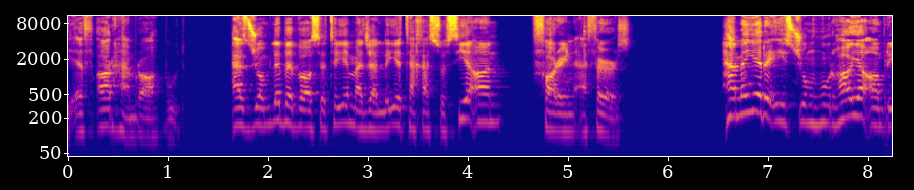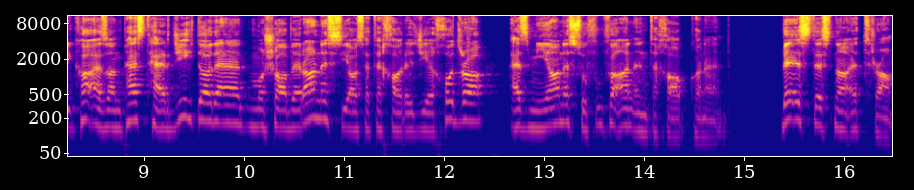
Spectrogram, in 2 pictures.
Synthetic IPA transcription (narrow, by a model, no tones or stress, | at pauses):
efɒːɾɦæmɾɒːhbṵːd̪̥ | ʔæzd͡ʒomle̞be̞vɒːse̞t̪ʰe̞je̞mæd͡ʒælːe̞je̞t̪ʰæxæsːo̞sije̞ʔɒn | fɒɾinæ̰feɾz̥ | hæme̞je̞ɾeiːsd͡ʒomɦuːɾɦɒːje̞ʔɒːmɾiːkʰɒːæzɒnpʰæst̪ʰæɾd͡ʒiːhd̪ɒːd̪eænd̪mo̞ʃɒːve̞ɾɒːne̞sijɒːsæt̪ʰe̞xɒːɾe̞d͡ʒiːjexo̞d̪ɾɒːʔæzmijɒːne̞sofuːfe̞ɒːne̞nt̪ʰe̞xɒːb̥̚kʰo̞næ̰nd̪̥ | be̞ːst̪e̞snɒːʔe̞t̪ʰɾɒ̰m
